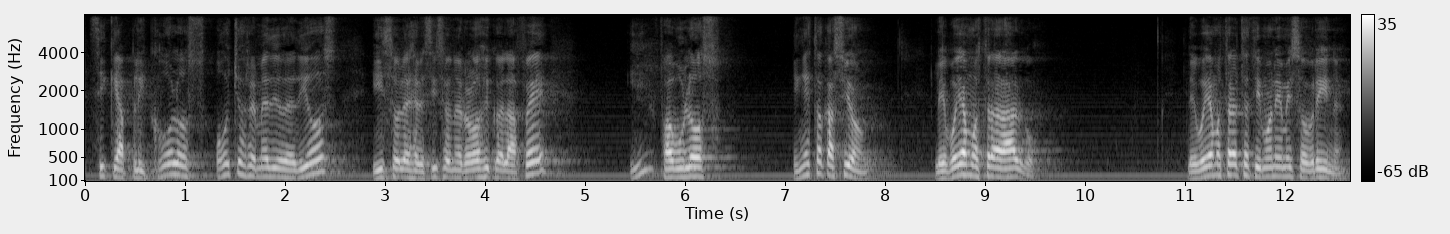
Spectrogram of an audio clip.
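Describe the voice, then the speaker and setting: A man delivers a lecture in the cadence of a sermon, his voice pitched somewhat high for a man. He tells personal stories, playing out each exchange, slipping into hushed asides before building to loud, emphatic lines. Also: moderate pace, long pauses. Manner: animated storyteller who acts out dialogue and swings from hushed asides to loud emphasis. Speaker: health lecturer at a Bible prophecy school.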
